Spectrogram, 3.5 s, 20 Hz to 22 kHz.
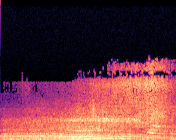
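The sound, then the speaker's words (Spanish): A loud, high-revving Aston Martin Formula 1 racing car engine roars continuously during testing, its harmonic whine shifting pitch slightly, with a rise and sweep near the end as it passes by. “vamos a escuchar un clásico del partidazo, el sonido del Aston Martin probándole sirve”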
